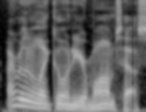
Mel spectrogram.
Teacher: Voice dropping at the end there, it implies mutual understanding. You're not really asking if they understand. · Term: falling tone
